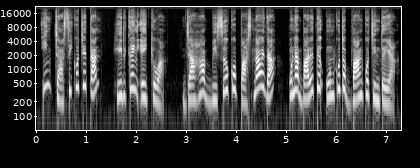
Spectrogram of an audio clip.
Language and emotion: Santali, disgusted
